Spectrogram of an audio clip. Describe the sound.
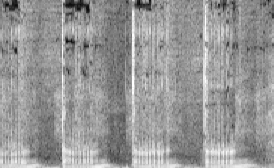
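A voice imitates a heavy metal guitar riff: three loud, gritty, growling chugs in a steady rhythm, each starting with a sharp attack, with nothing else heard.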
